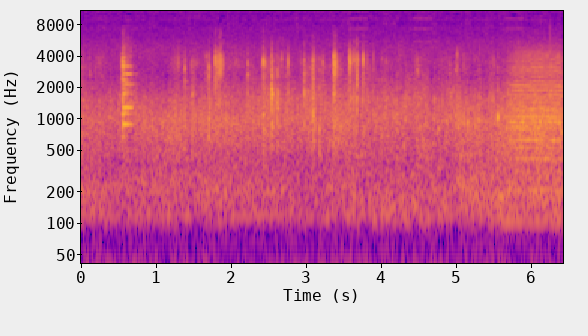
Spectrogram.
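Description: Film sound effect of rising lava: a steady hissing rumble with scattered small crackles, and one brief sharp sound about half a second in, growing louder near the end.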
